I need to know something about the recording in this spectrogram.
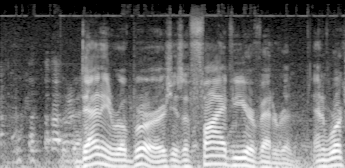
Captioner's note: laughter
